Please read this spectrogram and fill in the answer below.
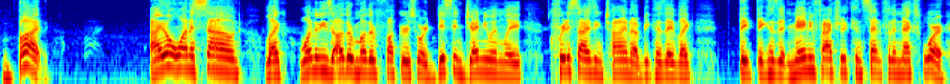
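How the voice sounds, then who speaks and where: A man co-hosting a sports talk podcast who argues heatedly and swears constantly, ranting at his brother with forceful conviction. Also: high-pitched, steady tone, normal speed, no room sound. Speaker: podcast co-host.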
